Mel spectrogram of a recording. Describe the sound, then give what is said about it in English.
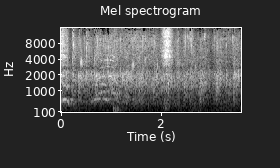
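A crowd applauds steadily, a dense wash of many hands clapping at an even level for several seconds, with a brief swell partway through and no distinct individual claps standing out. “I wanted to share that with you because I knew it would be cheap applause, but go marriage anyway.”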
